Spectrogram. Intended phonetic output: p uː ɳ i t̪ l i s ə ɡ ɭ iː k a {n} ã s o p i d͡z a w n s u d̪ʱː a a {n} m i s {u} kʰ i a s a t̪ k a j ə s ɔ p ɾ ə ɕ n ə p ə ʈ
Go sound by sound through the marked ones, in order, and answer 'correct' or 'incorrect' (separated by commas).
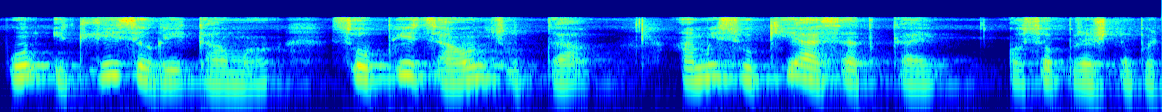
incorrect, incorrect, correct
